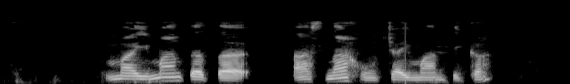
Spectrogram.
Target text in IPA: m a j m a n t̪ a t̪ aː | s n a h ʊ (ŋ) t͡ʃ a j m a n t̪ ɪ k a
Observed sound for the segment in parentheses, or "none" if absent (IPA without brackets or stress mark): ŋ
